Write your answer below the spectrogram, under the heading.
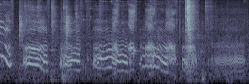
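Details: Young blenheim Cavalier King Charles Spaniel puppies in a pen, one of a playing litter of five; a string of wavering, whining whimpers, each about half a second long and bending up and down in pitch, then a sharp yip.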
